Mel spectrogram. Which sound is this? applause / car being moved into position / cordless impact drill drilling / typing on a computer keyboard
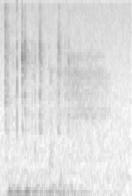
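typing on a computer keyboard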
